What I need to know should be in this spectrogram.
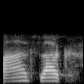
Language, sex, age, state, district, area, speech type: Gujarati, male, 30-45, Gujarat, Surat, urban, conversation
